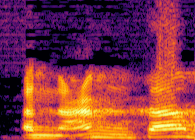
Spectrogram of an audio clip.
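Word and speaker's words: أَنْعَمْتَ: kesalahan yang berat contoh anamta menjadi anamtu ya anamta Jadi an'amtu yang tadinya hurufnya fathah bacanya anamtu alhamdulabbilamin arrahmanirrahim malikiidin iya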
